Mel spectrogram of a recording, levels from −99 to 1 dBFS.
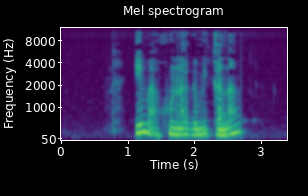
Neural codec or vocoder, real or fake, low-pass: none; real; 10.8 kHz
